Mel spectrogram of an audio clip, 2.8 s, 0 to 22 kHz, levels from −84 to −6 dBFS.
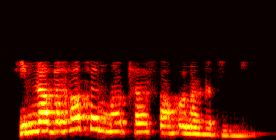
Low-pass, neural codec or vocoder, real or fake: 3.6 kHz; codec, 44.1 kHz, 3.4 kbps, Pupu-Codec; fake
